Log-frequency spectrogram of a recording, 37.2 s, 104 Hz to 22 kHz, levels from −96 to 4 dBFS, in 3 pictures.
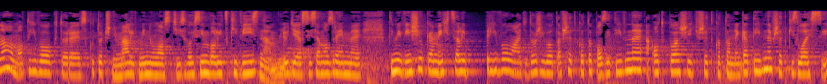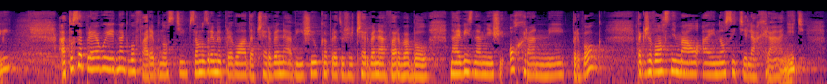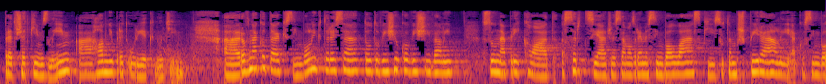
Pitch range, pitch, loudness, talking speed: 195-230 Hz, 210 Hz, -20 LUFS, 135 wpm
